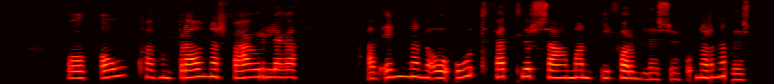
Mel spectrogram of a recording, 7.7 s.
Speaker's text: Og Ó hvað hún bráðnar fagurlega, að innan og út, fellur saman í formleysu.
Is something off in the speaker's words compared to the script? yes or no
yes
